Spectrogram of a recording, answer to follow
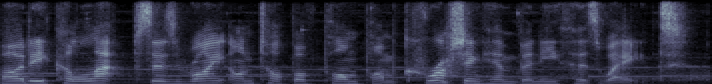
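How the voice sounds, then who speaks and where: A woman's voice: mid-range voice, fairly even intonation, measured pace, fairly bright tone, soft background music. A woman reading stage directions as scripted narration at a live table read.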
